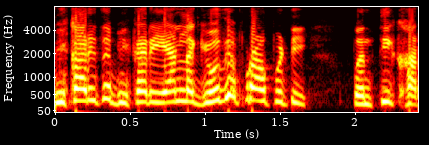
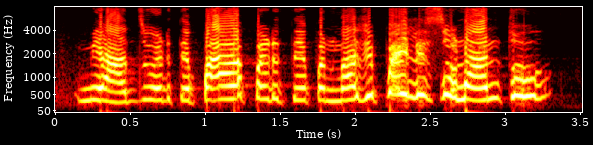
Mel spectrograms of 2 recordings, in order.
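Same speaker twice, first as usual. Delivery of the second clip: crying pleading tone, higher; 4 semitones higher than usual. Begging for her first daughter-in-law to be brought back: crying while pleading. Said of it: "रडू नको".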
